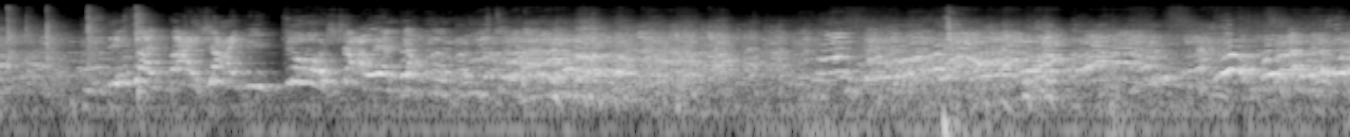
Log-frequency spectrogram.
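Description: A young man talks on stage.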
